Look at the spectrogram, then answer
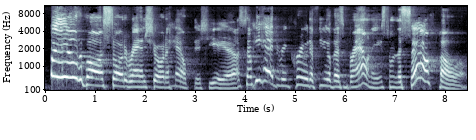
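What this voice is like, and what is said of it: Put-on Southern accent. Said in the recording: “with a southern accent?”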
